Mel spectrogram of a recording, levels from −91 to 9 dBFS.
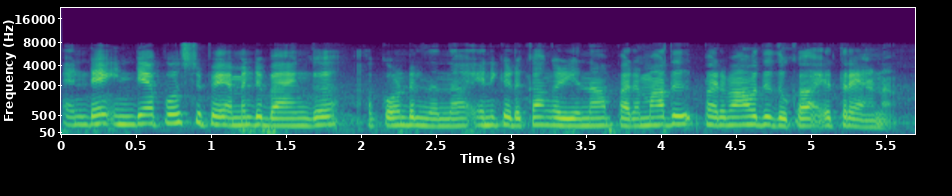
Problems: constant background noise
